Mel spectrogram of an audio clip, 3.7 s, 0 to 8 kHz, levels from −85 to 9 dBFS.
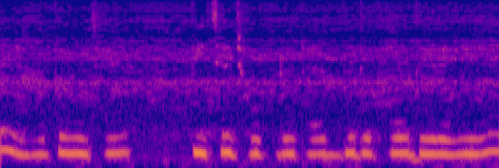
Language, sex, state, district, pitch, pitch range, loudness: Hindi, female, Bihar, Gopalganj, 270 Hz, 260-280 Hz, -31 LUFS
